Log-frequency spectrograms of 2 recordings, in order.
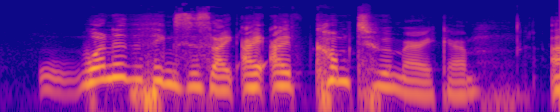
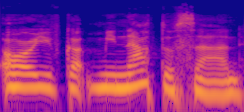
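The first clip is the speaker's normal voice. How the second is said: normal talking voice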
